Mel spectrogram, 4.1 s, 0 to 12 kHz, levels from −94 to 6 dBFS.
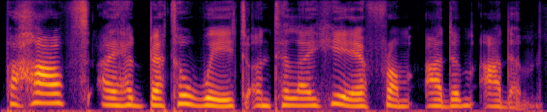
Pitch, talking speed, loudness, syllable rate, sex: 205 Hz, 160 wpm, -18 LUFS, 4.3 syllables/s, female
